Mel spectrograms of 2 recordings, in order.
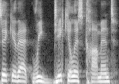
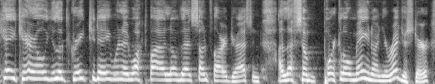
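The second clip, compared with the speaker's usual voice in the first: imitated old fellow on a prank call; old man; 4 semitones higher than usual. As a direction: sweet-talk her like an elderly admirer. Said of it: "pretending I was an old man".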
